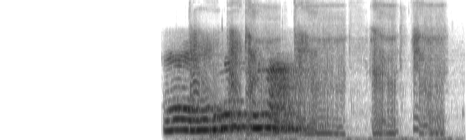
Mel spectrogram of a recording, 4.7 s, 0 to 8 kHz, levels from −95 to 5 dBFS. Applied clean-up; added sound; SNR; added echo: none; Growling; 10 dB; reverberation time 0.8 s.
